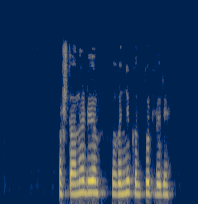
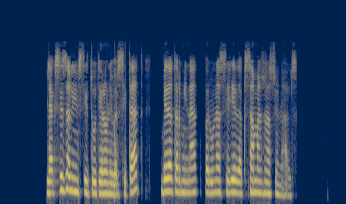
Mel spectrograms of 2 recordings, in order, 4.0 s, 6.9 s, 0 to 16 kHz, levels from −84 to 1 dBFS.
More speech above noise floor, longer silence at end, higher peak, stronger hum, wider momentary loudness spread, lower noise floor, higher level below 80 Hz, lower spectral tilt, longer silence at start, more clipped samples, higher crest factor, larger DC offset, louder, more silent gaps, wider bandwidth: second, 64 dB vs over 73 dB; second, 0.6 s vs 1 s; second, -4 dBFS vs 0 dBFS; neither; about the same, 12 LU vs 10 LU; second, -83 dBFS vs under -90 dBFS; about the same, -64 dBFS vs -60 dBFS; first, -7 dB/octave vs -5.5 dB/octave; first, 1.2 s vs 0.95 s; neither; about the same, 16 dB vs 18 dB; neither; second, -20 LUFS vs -17 LUFS; second, none vs 3.02-3.20 s, 4.03-4.09 s; about the same, 7.4 kHz vs 7.4 kHz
